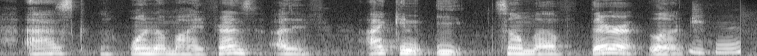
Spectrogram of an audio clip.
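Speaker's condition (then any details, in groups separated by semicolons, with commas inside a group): Traumatic brain injury; severe brain injury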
